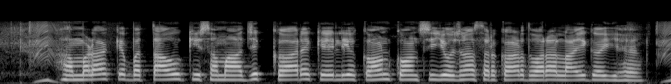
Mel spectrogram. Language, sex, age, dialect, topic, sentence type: Magahi, female, 18-24, Southern, banking, question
